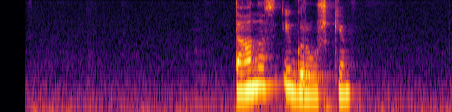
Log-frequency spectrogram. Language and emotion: Russian, neutral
